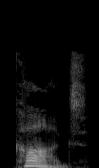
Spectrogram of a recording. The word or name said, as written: cogs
